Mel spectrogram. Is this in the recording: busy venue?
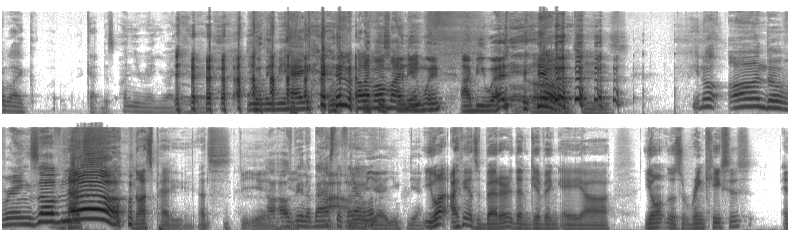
no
